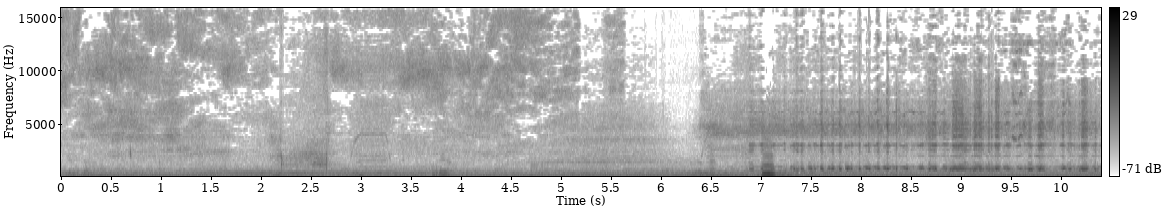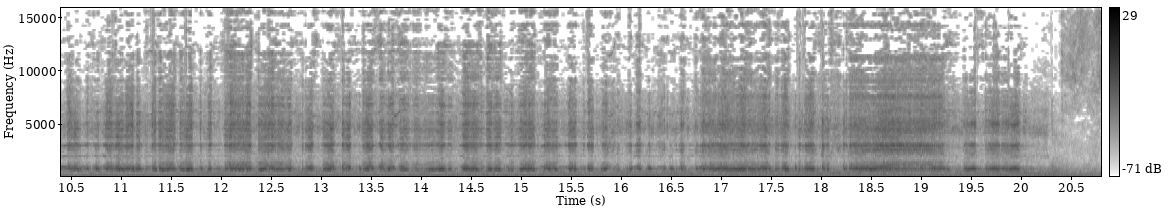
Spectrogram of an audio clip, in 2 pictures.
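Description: Surgical bone drill with a cutting burr starting about seven seconds in and then running with a steady high whine and irregular crackling as the burr works over the surface of a cadaveric temporal bone.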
